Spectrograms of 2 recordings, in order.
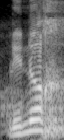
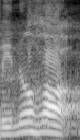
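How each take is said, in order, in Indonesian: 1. Berakhir pada konsonan tenggorokan yang kasar. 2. Ditambahkan vokal setelah bunyi terakhir. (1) "kayak ngorok bu" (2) "jangan linuho"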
